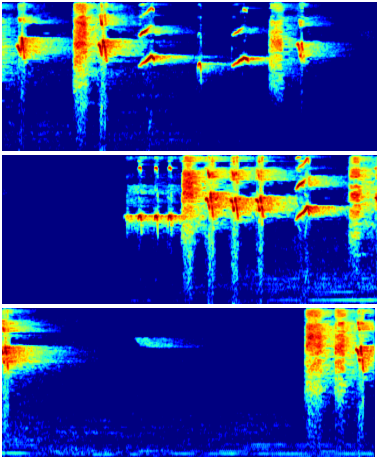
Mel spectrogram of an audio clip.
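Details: Ashy drongo, sharp and clear vigorous song: clusters of loud high piercing chips and slurred whistles, a silent pause of about a second, then more rapid chattering phrases and a short soft whistle, with a faint low hum.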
